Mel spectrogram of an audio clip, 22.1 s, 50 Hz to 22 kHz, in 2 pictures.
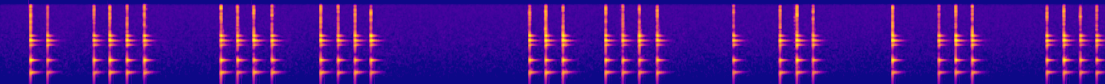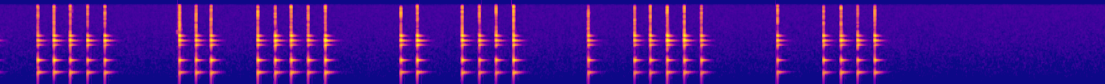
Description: Tap code, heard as taps on a metal pipe, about 6 knocks a second. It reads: IT OCCUPIED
